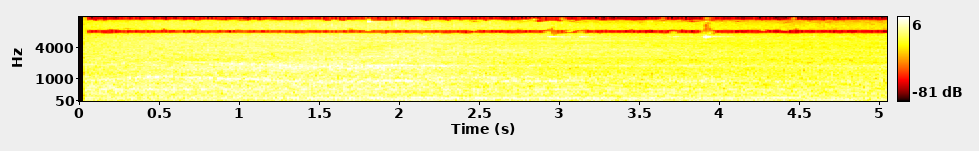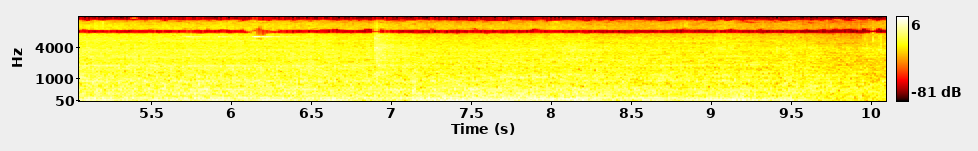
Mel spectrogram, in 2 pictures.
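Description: Engines of police escort motorcycles running at low speed close by, then a black Audi A8 saloon pulling up; the low engine rumble drops away sharply just before the end as the car stops.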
